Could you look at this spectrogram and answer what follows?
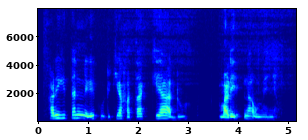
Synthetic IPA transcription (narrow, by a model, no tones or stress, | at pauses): haɾiɣit̪anineɣekudikiafat̪akeadu | maɾenaomɛɲa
